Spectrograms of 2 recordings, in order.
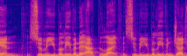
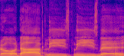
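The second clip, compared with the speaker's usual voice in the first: mock, very slow, high, drawn-out sobbing; 7 semitones higher than usual. Mocking criminals facing a judge, imitating someone crying. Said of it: "they start crying".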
